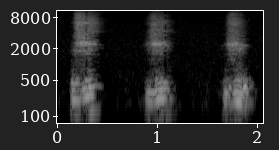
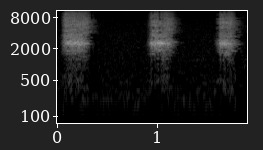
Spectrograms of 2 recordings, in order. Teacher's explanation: the sound of ‘ʒ’ requires help of vocal cords or throat that is why it is voiced one and the ‘ʃ’ sound does not and that is why it is unvoiced sound.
